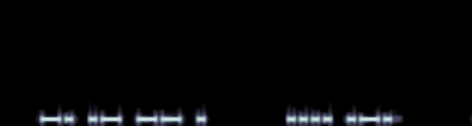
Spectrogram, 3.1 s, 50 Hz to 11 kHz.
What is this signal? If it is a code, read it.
Morse code, heard as a keyed tone, about 30 wpm, 700 Hz. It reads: NAME HR
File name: UK MASTER QSOs TRAINING / 30WPM / UK MASTER QSOs 0008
